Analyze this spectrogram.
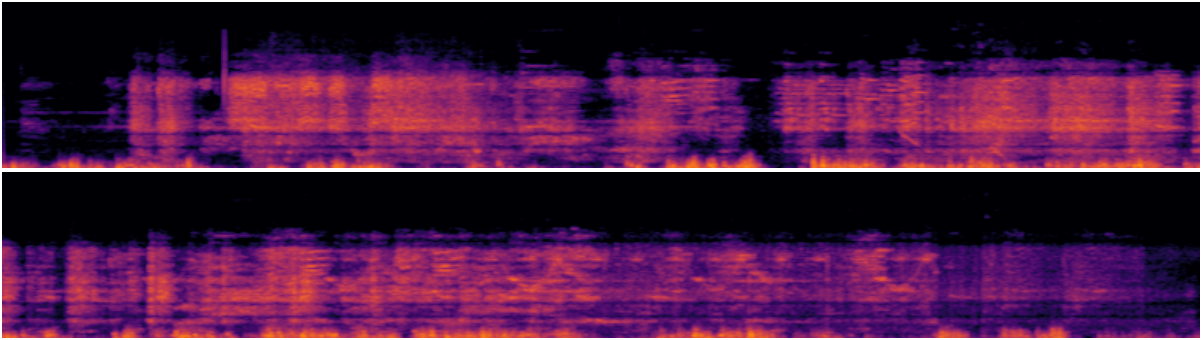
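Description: Magic blasts and sword strikes crackle and clash rapidly in a game battle.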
